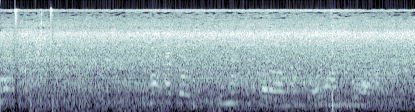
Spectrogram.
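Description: Steady rushing of a small waterfall pouring into a rock pool, with faint voices in the background.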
